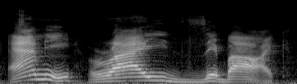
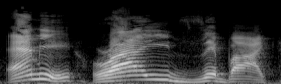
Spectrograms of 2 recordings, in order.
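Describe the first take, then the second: Both takes have the same delivery.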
